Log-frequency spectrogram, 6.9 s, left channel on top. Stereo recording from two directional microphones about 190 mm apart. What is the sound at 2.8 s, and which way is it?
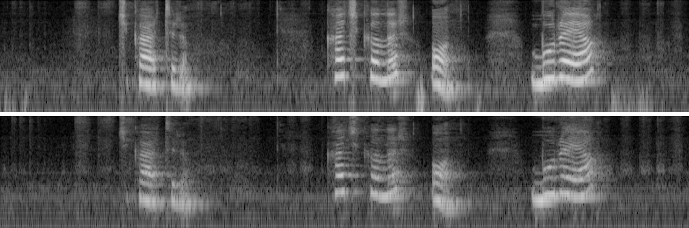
A woman's voice, 55° left (ahead or behind).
